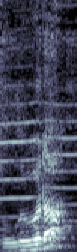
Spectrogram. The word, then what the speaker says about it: Luoda: what else you got I pronounce the band name luoda but I understand that the correct pronunciation is Luda well I pronounce it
